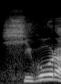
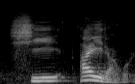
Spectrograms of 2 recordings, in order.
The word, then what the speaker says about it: 試合: 고바, 시압도 시고를 안 하고 시아이라고 읽습니다.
